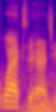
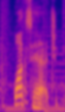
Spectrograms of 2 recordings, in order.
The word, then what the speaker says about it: Waxahachie: They name stuff and it doesn't sound like it's spelled, and this one's called Waxahachie.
